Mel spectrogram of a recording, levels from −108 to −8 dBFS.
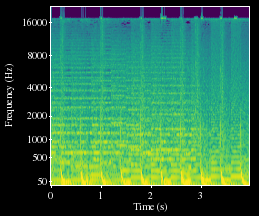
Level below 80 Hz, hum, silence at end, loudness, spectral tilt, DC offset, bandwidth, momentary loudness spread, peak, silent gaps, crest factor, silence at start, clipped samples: -14 dBFS; none; 0 s; -12 LUFS; -6 dB/octave; under 0.1%; 19 kHz; 1 LU; 0 dBFS; none; 10 dB; 0 s; 0.2%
